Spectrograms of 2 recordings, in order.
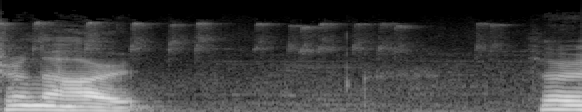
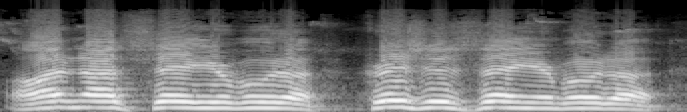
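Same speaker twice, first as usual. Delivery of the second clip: Prabhupada's retort, louder and higher; loud retold retort; 4 semitones higher, 7 dB louder than usual. Teacher acting Prabhupada answering the Indian gentleman, loud. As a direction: fire back the line like the guru did. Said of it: "I heard Prabhupada say".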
